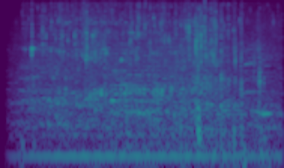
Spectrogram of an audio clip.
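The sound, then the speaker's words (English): Two preschoolers fill glasses from a water dispenser in a school cafeteria in New Salem, Massachusetts: a steady, continuous pouring stream with a low mechanical hum underneath, lasting a couple of seconds. “On a recent morning, two preschoolers filled glasses from a water dispenser in the cafeteria at the Swift River School in New Salem, Massachusetts.”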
